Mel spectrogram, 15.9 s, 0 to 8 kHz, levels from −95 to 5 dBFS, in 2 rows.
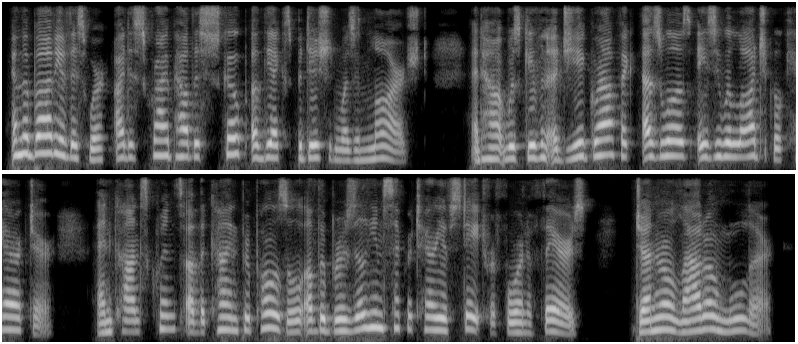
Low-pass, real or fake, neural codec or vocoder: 7.2 kHz; fake; codec, 16 kHz, 2 kbps, X-Codec, WavLM features, trained on Multilingual LibriSpeech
